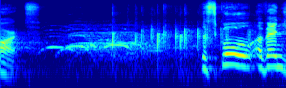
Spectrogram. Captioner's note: audience cheering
